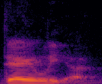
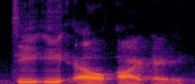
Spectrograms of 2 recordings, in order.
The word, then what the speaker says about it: Delia: Delia. No, it's Delia. Delia.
